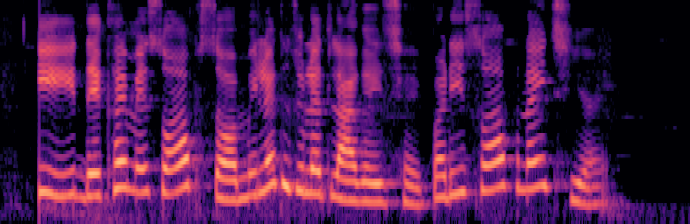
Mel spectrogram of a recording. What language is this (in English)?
Maithili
